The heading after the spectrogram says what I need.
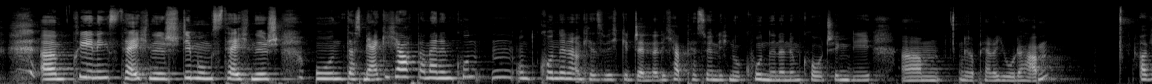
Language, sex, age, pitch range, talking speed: German, female, 20-39, 210-260 Hz, 165 wpm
